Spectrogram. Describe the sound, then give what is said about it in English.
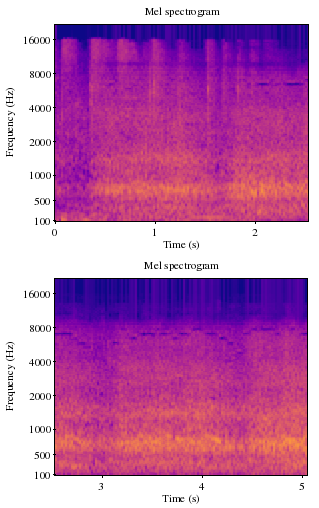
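A large crowd of thousands of Polish people chants Donald Trump's name in welcome during his visit to Poland, a loud, massed roar of voices swelling and ebbing in repeated waves. “Earlier today, thousands of Polish people turned out to welcome the president.”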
